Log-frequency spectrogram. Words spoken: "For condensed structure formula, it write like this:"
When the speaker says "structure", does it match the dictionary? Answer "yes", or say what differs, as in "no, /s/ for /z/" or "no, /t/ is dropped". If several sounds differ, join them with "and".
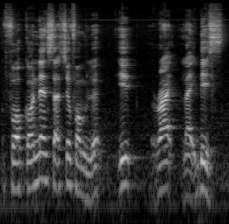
no, /k/ is dropped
